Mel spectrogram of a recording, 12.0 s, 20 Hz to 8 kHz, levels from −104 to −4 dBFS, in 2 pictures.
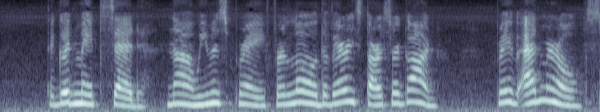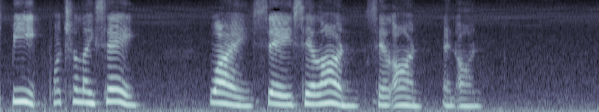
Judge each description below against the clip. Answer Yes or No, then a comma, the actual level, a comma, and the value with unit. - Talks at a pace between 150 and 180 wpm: No, slow, 135 wpm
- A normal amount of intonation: Yes, average, 4.1 semitones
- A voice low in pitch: No, very high, 250 Hz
